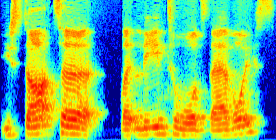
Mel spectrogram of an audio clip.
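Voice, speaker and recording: A man's voice: on the high side, a little slow. A young man co-hosting a podcast, enthusiastic and trailing off as he talks. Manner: enthusiastic, trailing off mid-thought. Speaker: podcast co-host. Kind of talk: casual chat. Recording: dull lo-fi mic.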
